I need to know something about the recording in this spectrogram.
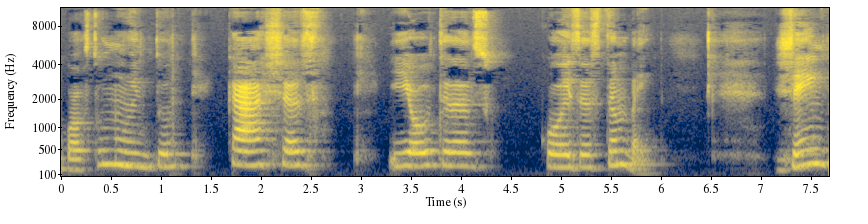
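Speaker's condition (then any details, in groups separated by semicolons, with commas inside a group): Cerebral palsy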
